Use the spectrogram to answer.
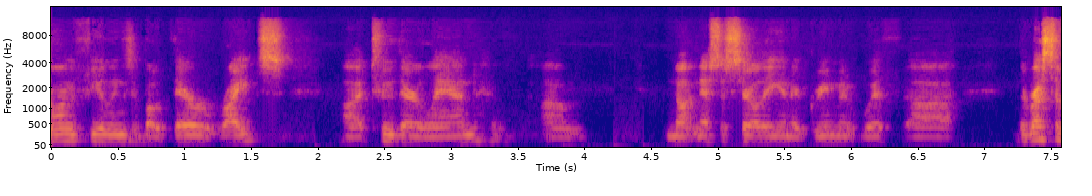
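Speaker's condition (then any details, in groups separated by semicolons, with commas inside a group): No condition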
